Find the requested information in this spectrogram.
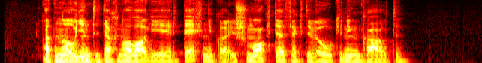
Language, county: Lithuanian, Šiauliai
